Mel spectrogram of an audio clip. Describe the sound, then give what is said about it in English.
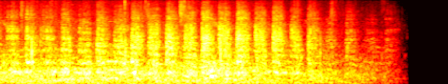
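Betsy, a pet dog wearing sunglasses, pants quickly and steadily, a rapid run of breathy huffs lasting about three seconds before stopping abruptly. No one speaks. “Betsy's a dog.”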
